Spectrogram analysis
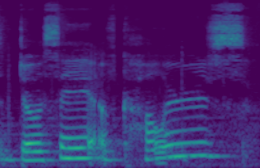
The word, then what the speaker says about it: Dose of Colors: It's like it's dose. It's just right there. Dose. And the last thing I got is, I'm pretty sure that's Dose of Colors.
